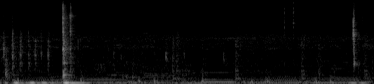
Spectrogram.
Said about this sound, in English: I'm looking that up right now. Woodstock 1999. Should just fucking type it in.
